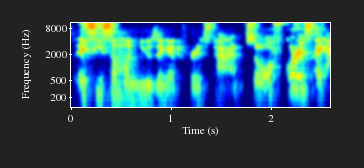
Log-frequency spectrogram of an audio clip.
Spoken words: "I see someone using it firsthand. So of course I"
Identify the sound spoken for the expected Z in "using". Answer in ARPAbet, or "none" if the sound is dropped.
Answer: Z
